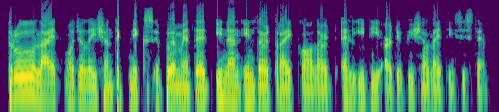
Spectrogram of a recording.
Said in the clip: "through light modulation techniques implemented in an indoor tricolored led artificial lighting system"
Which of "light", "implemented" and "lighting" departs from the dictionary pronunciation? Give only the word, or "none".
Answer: none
